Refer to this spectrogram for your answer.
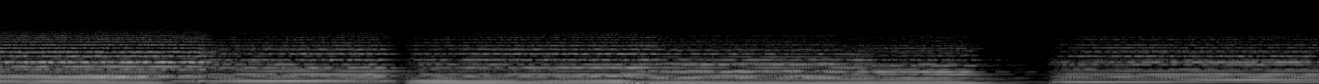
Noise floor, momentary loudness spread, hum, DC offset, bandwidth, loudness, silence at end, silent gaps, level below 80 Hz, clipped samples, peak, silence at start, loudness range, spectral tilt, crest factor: -56 dBFS; 7 LU; none; under 0.1%; 9 kHz; -36 LUFS; 0 s; none; -42 dBFS; under 0.1%; -20 dBFS; 0 s; 5 LU; -7.5 dB/octave; 14 dB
